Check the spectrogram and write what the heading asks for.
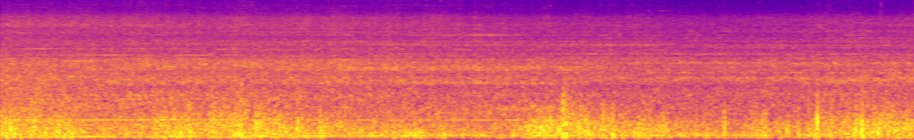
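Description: Intercity passenger coaches rolling past: a steady rumble of steel wheels on the rails, with sharper clacks now and then as wheels cross rail joints.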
